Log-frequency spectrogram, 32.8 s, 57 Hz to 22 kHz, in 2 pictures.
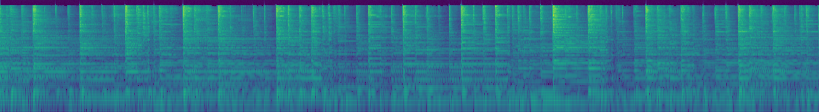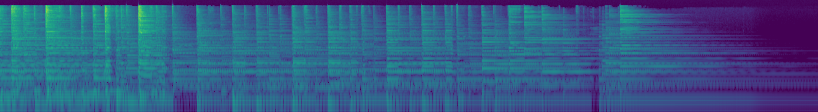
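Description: Freshman FA600DCE acoustic guitar strummed in a steady rhythm. About two-thirds of the way in the strokes thin out, and near the end a final chord rings out and fades.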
